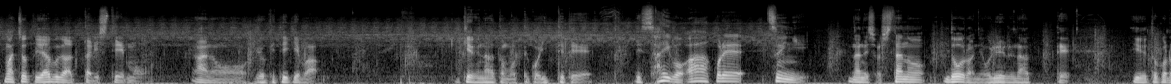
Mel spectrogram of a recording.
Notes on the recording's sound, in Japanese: 公園や森の収録。015夜の公園はヤンキーよりもセミが怖い。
